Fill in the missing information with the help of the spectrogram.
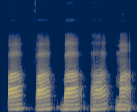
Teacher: इनका उच्चारण स्थान ओठ हैं। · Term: पा वर्ग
